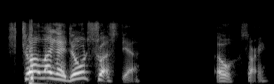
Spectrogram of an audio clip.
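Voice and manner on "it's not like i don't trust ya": high, loud insistence; emphatic protest. Acted. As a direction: blurt it out loudly in defence. Character protests, first take.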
